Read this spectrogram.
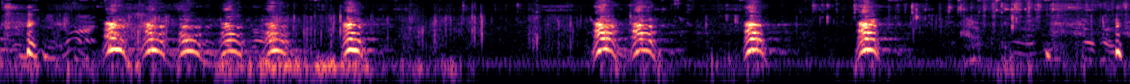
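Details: Kaido, a dog playing at a dog park with Maybrie, barks to invite another dog to chase him; sharp barks in a quick burst of five, then single barks spaced about a second apart, with voices in the background.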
